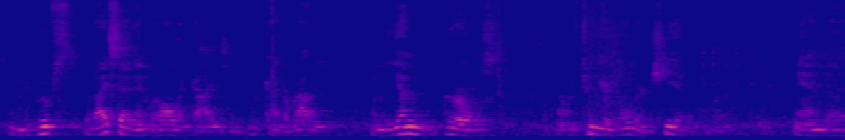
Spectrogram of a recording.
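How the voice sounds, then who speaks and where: Amid audible room echo, a man talks at a moderate pace with lively intonation. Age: 70s. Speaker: retired nuclear engineer. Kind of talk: casual interview. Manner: hesitant, many fillers.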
